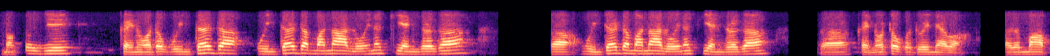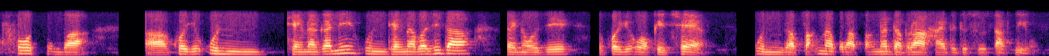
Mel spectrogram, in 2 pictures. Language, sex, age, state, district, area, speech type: Manipuri, male, 45-60, Manipur, Kangpokpi, urban, conversation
